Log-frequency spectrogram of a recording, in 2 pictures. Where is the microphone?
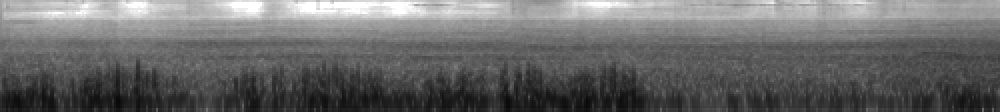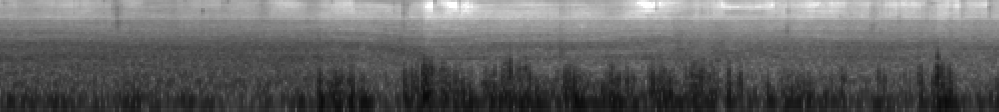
on a street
